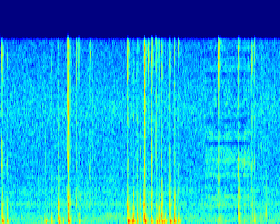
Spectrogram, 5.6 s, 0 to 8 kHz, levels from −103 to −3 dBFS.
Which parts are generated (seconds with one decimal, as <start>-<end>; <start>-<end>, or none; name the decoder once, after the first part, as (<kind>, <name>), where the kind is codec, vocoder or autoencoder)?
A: 4.1-5.0 (codec, SNAC)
